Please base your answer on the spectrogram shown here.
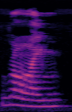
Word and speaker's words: rhyme: rhyme lots of poems rhyme rhyme rhyme rhyme okay our silent h is the second letter in that word so your task for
